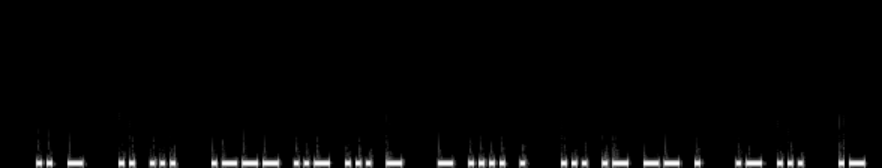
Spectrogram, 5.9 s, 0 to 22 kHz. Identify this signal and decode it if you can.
Morse code, heard as a keyed tone, about 34 wpm, 700 Hz. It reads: IT IS JUST THE SAME AS A
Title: Sentences from Top 1000 Words - Review Part 6 - 35wpm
